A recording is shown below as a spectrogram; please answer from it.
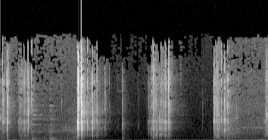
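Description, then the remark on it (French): A pepper mill grinds black pepper over haddock dressed with olive oil in four or five short, gritty, crackling bursts with brief pauses between twists, the scratchy crunch fairly bright and moderately loud, with no one speaking. “J'en mets un peu. Oui, parce que j'adore le poivre en plus.”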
